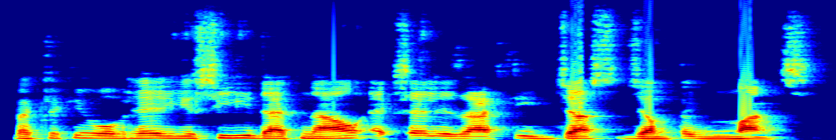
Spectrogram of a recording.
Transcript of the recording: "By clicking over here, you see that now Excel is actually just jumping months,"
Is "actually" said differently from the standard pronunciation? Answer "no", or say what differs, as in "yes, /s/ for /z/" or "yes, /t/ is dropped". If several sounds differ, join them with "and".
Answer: no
